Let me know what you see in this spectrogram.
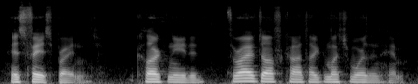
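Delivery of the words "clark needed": ordinary talk, nothing marked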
